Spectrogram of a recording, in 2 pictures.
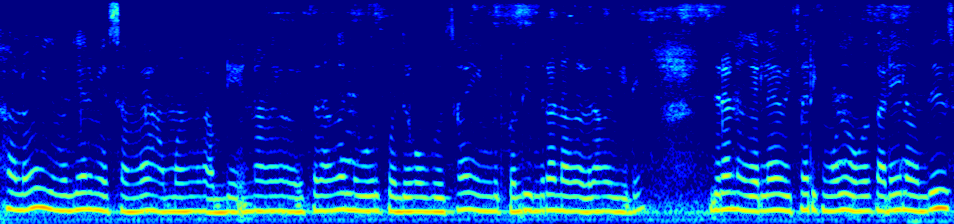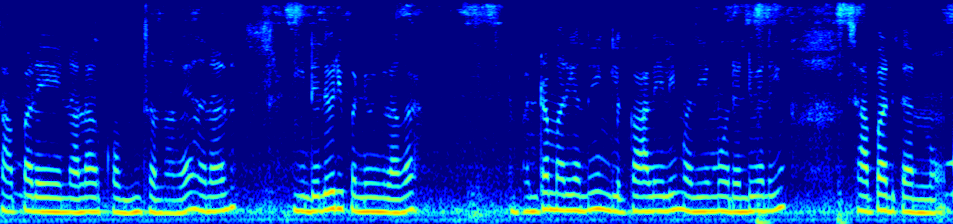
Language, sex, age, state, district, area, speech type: Tamil, female, 60+, Tamil Nadu, Cuddalore, rural, spontaneous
